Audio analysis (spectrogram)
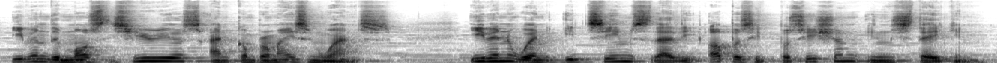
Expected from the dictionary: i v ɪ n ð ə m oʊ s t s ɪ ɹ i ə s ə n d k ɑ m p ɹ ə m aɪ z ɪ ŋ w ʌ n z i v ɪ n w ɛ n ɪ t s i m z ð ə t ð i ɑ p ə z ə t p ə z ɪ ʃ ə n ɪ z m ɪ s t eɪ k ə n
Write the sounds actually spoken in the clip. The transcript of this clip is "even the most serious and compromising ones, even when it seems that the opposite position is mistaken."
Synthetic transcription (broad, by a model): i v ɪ n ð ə m oʊ s t s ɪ ɹ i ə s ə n k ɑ m p ɹ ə m aɪ s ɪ ŋ w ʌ n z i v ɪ n w ɛ n ɪ t s i m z ð ə t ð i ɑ p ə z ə t p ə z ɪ ʃ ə n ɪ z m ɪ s t eɪ k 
